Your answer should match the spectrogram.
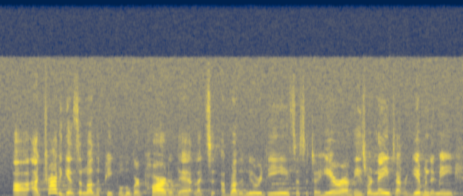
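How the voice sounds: A woman speaks at a medium pitch with fairly even intonation. Her pace is fairly quick.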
